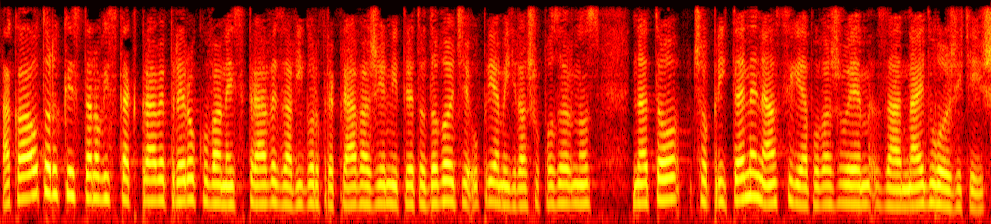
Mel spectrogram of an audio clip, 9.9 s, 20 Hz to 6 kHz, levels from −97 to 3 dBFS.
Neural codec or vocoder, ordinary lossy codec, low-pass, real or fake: codec, 16 kHz in and 24 kHz out, 1 kbps, XY-Tokenizer; none; 5.4 kHz; fake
